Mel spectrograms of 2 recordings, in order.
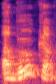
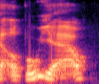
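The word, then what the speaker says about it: Egbuka: Abuka. Very good. I was going to say Emeka Obuyao.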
